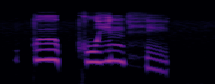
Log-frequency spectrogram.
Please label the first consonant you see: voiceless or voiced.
voiceless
